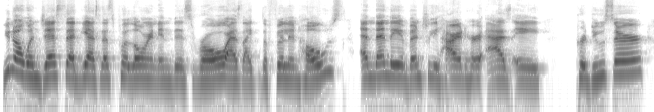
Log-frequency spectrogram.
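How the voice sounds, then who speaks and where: A woman's voice: mid-range voice, normal speed, fairly bright tone. A woman co-hosting a podcast, giving her opinions in a direct, conversational way and often checking in with "right?". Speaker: podcast co-host. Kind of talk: casual opinion discussion.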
